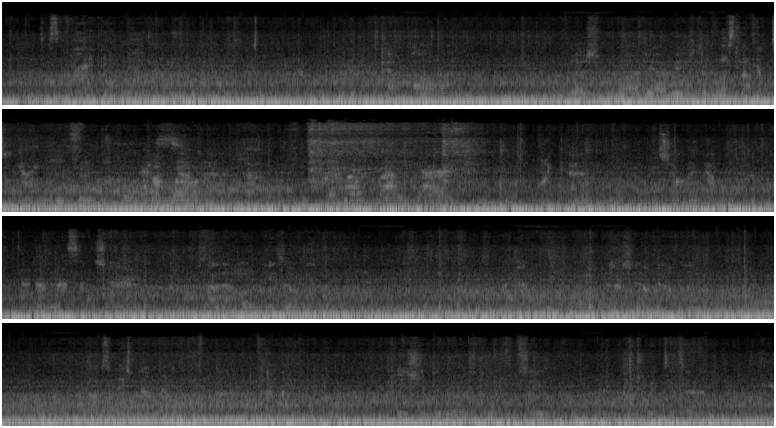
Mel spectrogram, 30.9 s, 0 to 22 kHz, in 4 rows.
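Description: Volvo B9TL double-decker bus heard from inside, its six-cylinder diesel engine and road noise running with a steady low rumble as it drives at speed, with a brief hiss about eleven seconds in.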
